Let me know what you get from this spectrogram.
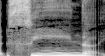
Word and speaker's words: scene: And scene, 一定要拉长 I 的音哦。Startle or, 这边的 startle, 一定要舌头往上让我听到 L 的音哦。Startle or, 一定要分开来念会比较清楚一点。Startle or distract fish and other potential predators.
